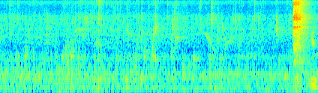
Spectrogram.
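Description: Mutton curry boiling in an open pressure cooker on a gas stove: a steady bubbling hiss. A short sharp knock comes just before the end.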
